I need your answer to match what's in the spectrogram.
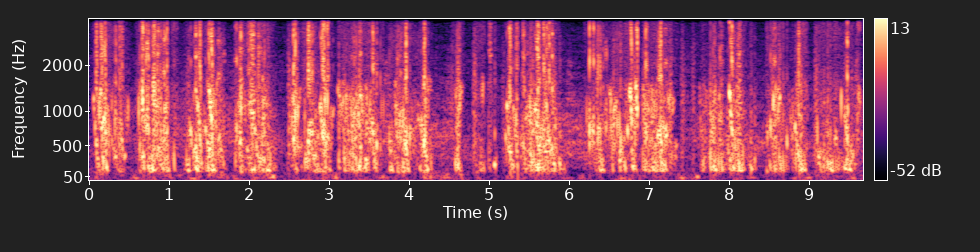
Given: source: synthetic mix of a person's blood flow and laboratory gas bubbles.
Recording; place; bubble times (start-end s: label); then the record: Doppler ultrasound of blood flow; subclavian vein
0.02-0.51 s: bubbles
0.58-1.10 s: bubbles
1.18-1.71 s: bubbles
1.80-2.35 s: bubbles
2.47-4.31 s: bubbles
4.54-4.68 s: bubbles
4.82-5.12 s: bubbles
5.17-5.96 s: bubbles
6.18-7.38 s: bubbles
7.61-8.35 s: bubbles
8.46-8.99 s: bubbles
9.06-9.68 s: bubbles
From the record:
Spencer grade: 4 (maximum detectable bubble signal sounding continuously throughout systole and diastole of every cardiac period, and overriding the amplitude of the normal cardiac signals); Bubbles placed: anywhere in the cardiac cycle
